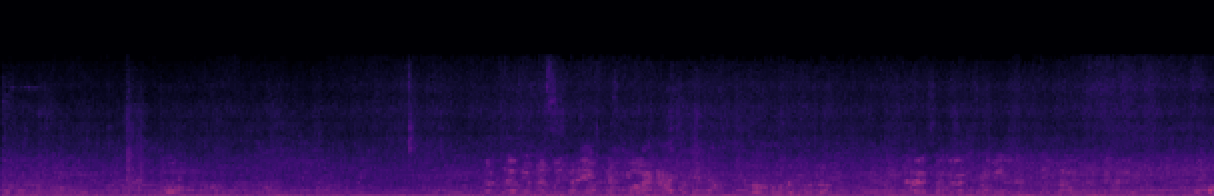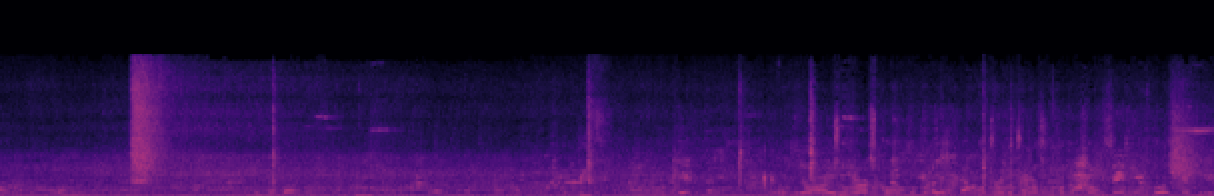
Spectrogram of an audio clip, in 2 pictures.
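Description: A crowd chatters outdoors all around.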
